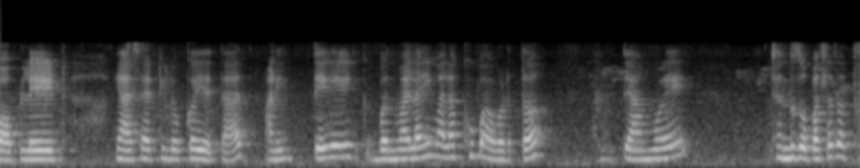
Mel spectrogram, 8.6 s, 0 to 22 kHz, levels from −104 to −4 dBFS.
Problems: constant background noise, background conversations at intervals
